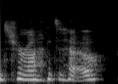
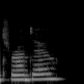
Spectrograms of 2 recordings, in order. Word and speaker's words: Toronto: Just, just uh, uh, people keep pointing out to me that I pronounce all the T's in Toronto, and it like freaks them out. well, yeah, you're not actually from Toronto, then.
